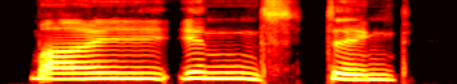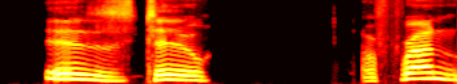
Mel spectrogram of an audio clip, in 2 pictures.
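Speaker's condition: Parkinson's disease, young onset

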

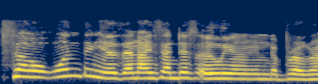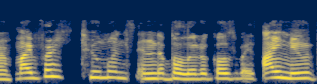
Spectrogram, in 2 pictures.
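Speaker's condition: Cerebral palsy, mild

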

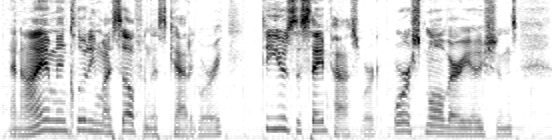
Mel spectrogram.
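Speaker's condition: No condition

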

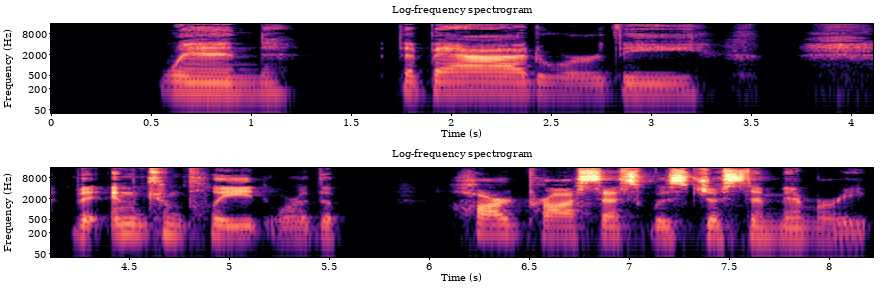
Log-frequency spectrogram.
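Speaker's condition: Repaired cleft palate, cleft palate without cleft lip

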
